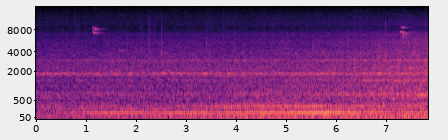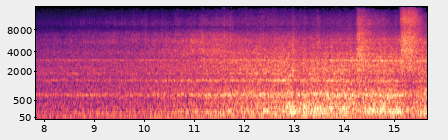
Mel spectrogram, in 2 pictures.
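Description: A diesel locomotive engine drones as it approaches, growing steadily louder.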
